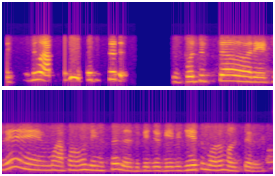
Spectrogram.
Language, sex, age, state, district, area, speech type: Odia, female, 30-45, Odisha, Sundergarh, urban, conversation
